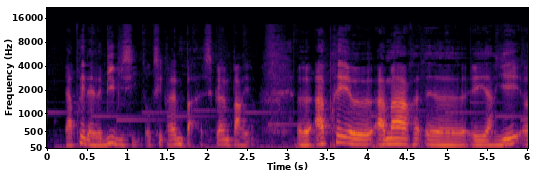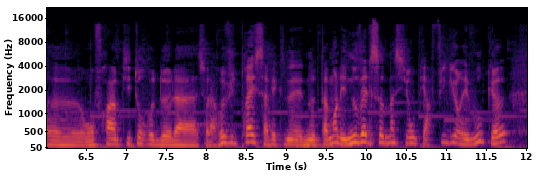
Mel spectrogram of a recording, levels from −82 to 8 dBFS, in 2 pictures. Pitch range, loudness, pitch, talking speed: 120-165 Hz, -28 LUFS, 135 Hz, 230 wpm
